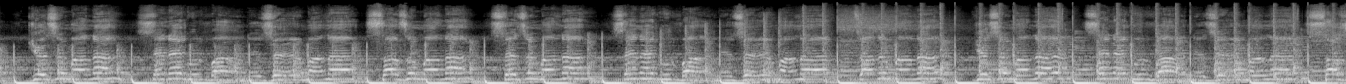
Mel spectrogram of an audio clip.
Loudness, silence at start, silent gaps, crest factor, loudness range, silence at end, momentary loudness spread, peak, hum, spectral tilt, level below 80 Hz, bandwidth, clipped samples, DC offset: -11 LUFS; 0 s; none; 10 dB; 1 LU; 0 s; 2 LU; 0 dBFS; none; -4 dB/octave; -14 dBFS; 19 kHz; under 0.1%; under 0.1%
